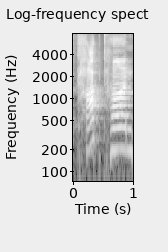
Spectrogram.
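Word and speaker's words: Khap'Taan: ton k-h-a-p apostrophe t-a-a-n-t-e-e-o-w-e-d so it's cock-ton t-o-d yeah it's it's like captain toad if it was an alien in star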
